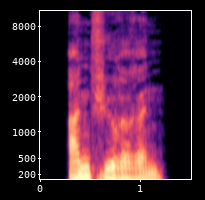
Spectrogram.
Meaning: female equivalent of Anführer (“leader, head, chief, commander”)
- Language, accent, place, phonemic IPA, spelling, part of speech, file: German, Germany, Berlin, /ˈanˌfyːrərɪn/, Anführerin, noun, De-Anführerin.ogg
